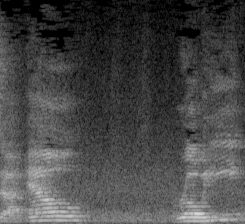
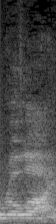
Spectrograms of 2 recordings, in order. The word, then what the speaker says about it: El Roi: It's El Roi or Roi, depending on how you want to pronounce it. You pronounce both ways.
